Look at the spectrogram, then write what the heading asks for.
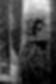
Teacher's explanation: a maioria dos brasileiros acaba mesmo falando E como se fosse I.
